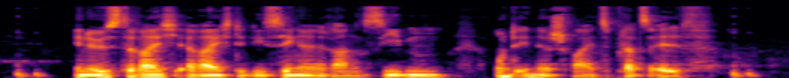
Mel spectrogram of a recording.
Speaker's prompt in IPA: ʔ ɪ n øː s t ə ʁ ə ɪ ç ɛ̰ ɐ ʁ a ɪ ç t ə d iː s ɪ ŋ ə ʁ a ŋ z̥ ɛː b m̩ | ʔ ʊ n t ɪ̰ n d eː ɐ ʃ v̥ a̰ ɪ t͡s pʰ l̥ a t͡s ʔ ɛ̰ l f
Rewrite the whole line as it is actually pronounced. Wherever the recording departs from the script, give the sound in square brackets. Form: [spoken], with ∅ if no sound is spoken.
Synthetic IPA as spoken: ʔ ɪ n øː s t ə ʁ [a] ɪ ç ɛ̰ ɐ ʁ a ɪ ç t ə d iː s ɪ ŋ ə ʁ a ŋ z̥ [iː] b m̩ | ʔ ʊ n t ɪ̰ n d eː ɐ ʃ v̥ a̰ ɪ t͡s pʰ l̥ a t͡s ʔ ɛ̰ l f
